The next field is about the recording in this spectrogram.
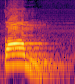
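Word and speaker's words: comb: कहते हैं हिंदी में तो इसको हम लोग कॉम पढ़ते हैं बी को भी पढ़ लेते हैं लेकिन ऐसा नहीं होना चाहिए ऐसा नहीं होता है बी यहां पर साइलेंट होगा चकि रूल के मुताबिक बी से पहले क्या है एम है इसलिए य पर होगा कॉम सीओ एम कॉम कॉम नहीं होगा कॉम तो यहां ब सेलेंट होगा उसके बाद है दूसरा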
